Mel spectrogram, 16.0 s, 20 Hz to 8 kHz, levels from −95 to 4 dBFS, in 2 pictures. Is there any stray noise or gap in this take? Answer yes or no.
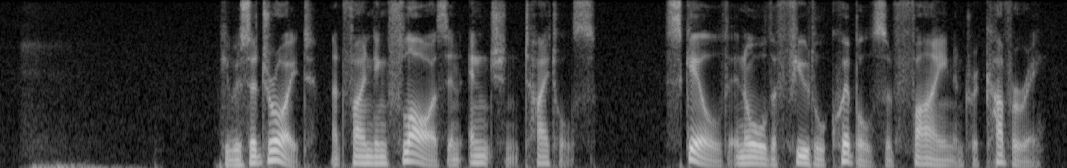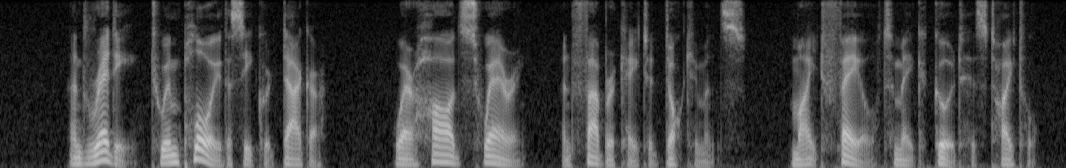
yes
